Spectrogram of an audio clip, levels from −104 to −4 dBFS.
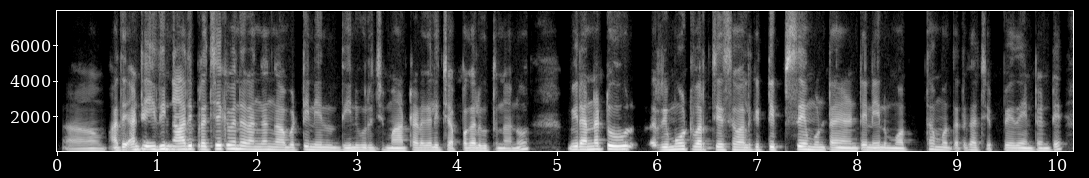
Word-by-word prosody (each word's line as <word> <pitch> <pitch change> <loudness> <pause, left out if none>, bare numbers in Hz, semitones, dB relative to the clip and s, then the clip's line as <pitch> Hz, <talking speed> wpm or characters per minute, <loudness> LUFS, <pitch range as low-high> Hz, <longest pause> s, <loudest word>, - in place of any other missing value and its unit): ఆహ్, 105 +2 -7
అదే 150 +3 +2
అంటే 175 +3 +1
ఇది 180 +2 +4
నాది 170 +2 +5
ప్రత్యేకమైన 200 +2 +4
రంగం 160 0 -1
కాబట్టి 140 +3 -2
నేను 140 -1 0
దీని 130 +1 +1
గురించి 130 -1 -5
మాట్లాడగలిగి 130 +2 -1
చెప్పగలుగుతున్నాను. 120 -2 -2 0.5
మీరన్నట్టు 170 +2 +4 0.5
రిమోట్ 165 +5 +2
వర్క్ 160 - -1
చేసే 155 +1 -1
వాళ్ళకి 140 +1 -3
టిప్స్ 150 0 -1
ఏమి 155 - +1
ఉంటాయి 135 -1 0
అంటే, 125 +3 -2
నేను 130 -1 0
మొట్టమొదటిగా 135 +4 -6
చెప్పేదేంటంటే 125 +1 -3
140 Hz, 150 wpm, -19 LUFS, 125-160 Hz, 0.5 s, నాది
